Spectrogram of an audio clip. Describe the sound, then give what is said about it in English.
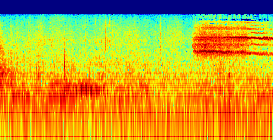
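A little owl calls: soft, low hooting notes at first, then a sudden loud, harsh screeching hiss that continues to the end, with no one talking. “This little owl, it needs mouse, a rabbit.”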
